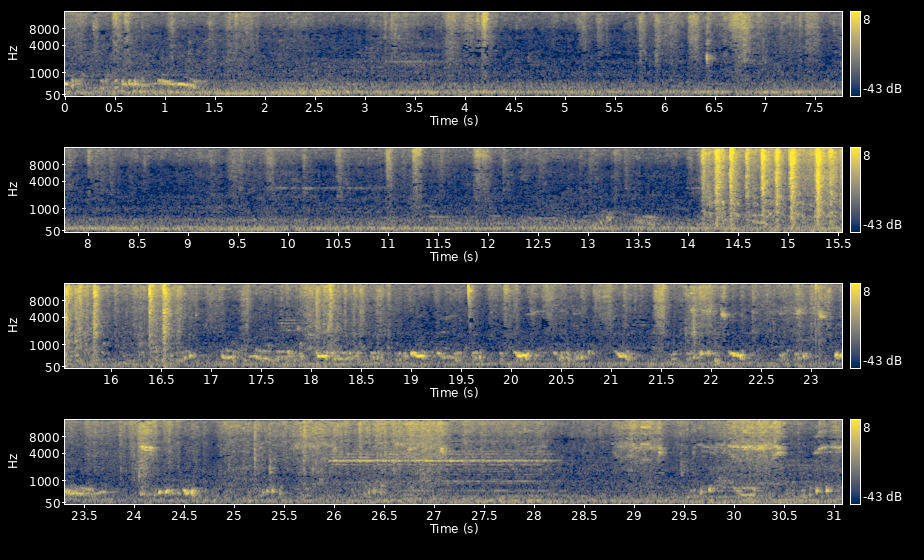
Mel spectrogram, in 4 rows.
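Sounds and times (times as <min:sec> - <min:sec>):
pigeons cooing: 0:00.0 - 0:01.6, 0:16.4 - 0:25.8, 0:28.9 - 0:31.0.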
